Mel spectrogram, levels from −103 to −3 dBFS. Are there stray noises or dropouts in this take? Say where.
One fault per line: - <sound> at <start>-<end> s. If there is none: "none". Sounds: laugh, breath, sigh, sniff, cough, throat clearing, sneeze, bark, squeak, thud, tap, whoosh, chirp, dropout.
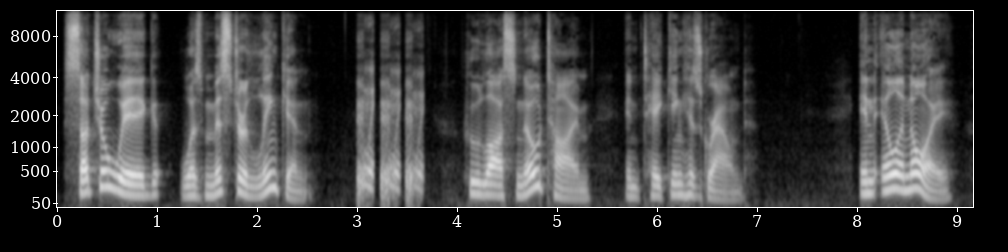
- laugh at 3.0-3.7 s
